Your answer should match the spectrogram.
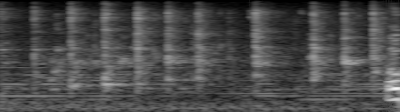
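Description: A rapid run of evenly spaced clicks, about seven a second with a short break just past the middle, over soft background music.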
